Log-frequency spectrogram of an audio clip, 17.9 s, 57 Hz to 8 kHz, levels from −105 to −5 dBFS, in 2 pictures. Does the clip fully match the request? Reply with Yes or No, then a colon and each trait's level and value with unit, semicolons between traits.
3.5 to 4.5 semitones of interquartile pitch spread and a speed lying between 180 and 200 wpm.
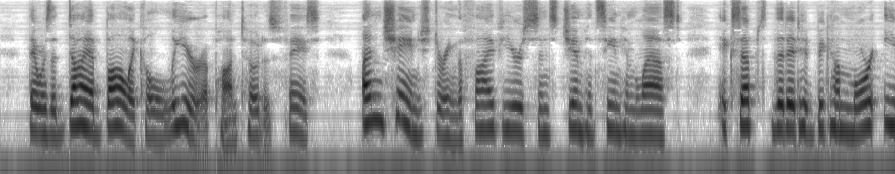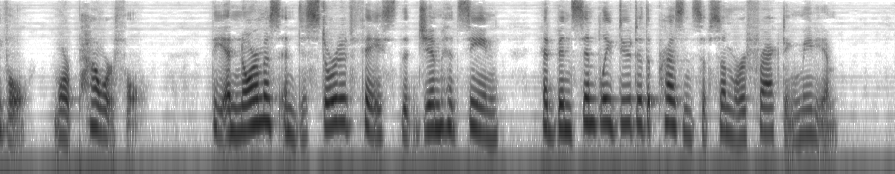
No: average, 3.9 semitones; average, 160 wpm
